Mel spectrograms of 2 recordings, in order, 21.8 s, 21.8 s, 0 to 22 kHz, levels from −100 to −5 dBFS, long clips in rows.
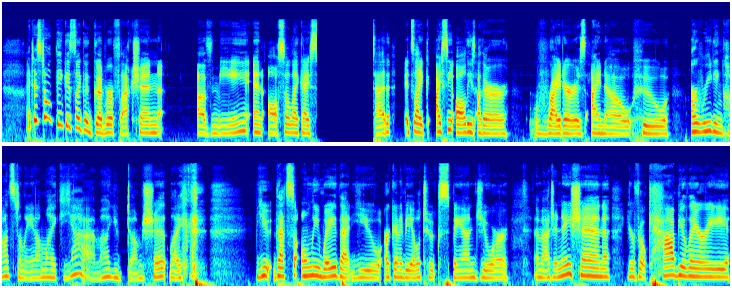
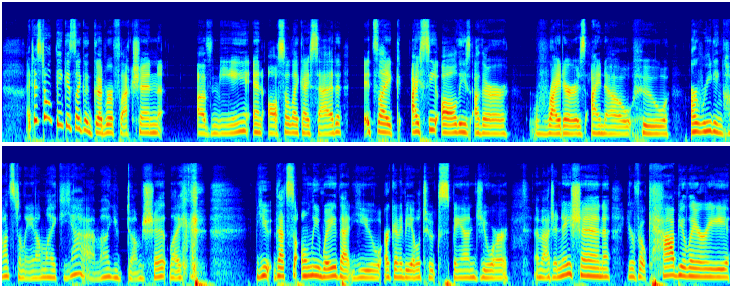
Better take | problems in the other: second | audio freezing; at 4.5 s for 1 s

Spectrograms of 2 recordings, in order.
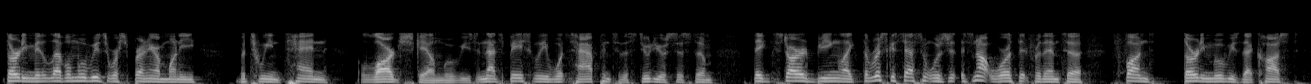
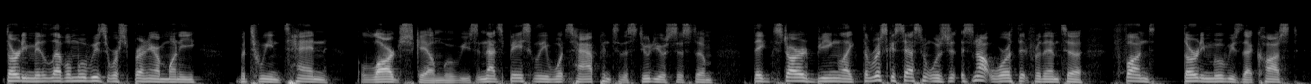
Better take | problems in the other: second | garbled, watery; badly; nothing above 4 kHz; slightly in the second

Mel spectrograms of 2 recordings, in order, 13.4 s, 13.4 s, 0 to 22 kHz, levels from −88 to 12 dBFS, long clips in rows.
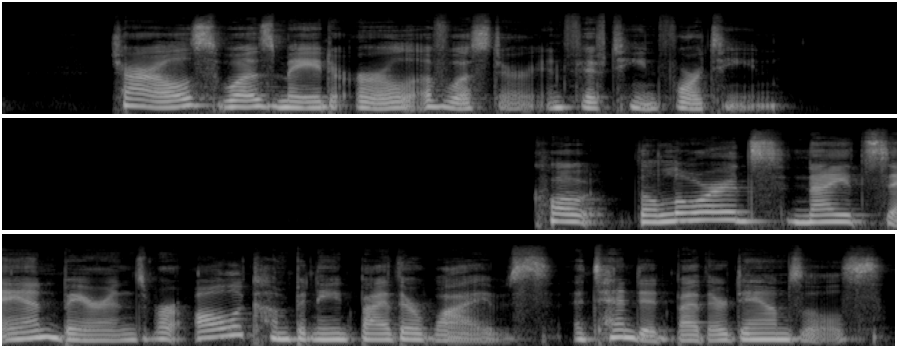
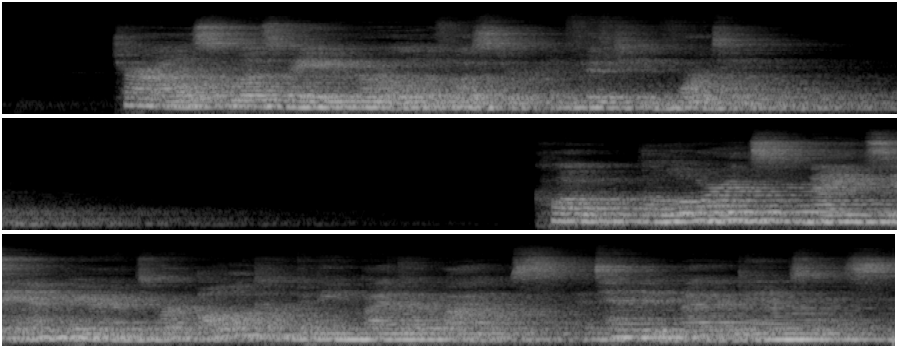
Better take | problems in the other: first | off-mic speech; far // room echo; strong; dies away in 2.2 s

